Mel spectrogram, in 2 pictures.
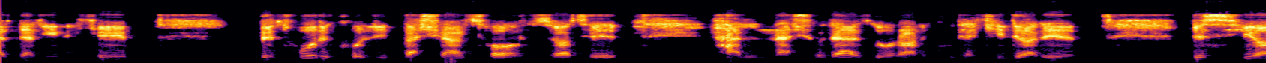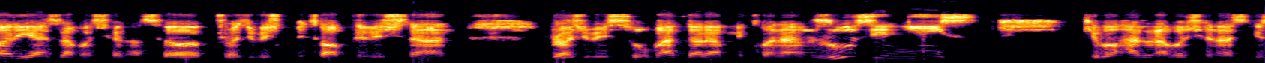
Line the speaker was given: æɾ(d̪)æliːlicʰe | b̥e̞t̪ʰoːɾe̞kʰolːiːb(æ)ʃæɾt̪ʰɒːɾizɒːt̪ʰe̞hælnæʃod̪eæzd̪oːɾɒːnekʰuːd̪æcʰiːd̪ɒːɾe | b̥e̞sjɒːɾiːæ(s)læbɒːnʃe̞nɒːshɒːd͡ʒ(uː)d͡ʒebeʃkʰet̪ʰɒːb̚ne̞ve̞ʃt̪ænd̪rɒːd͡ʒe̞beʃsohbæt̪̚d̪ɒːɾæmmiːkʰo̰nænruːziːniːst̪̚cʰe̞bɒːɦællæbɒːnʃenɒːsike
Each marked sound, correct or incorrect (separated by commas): correct, correct, incorrect, incorrect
